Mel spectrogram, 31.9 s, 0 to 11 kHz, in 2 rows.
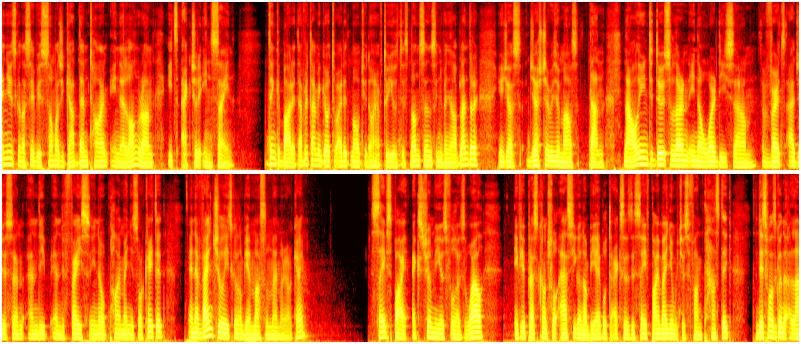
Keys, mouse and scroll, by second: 23.8 click, 23.8 typing, 25.3 click, 26.5 ctrl+s.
